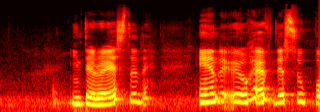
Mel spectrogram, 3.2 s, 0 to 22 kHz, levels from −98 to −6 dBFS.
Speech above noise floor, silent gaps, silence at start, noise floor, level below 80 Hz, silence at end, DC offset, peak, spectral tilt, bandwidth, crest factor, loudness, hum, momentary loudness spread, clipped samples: 29 dB; none; 0.55 s; -54 dBFS; -64 dBFS; 0 s; under 0.1%; -10 dBFS; -4 dB/octave; 16.5 kHz; 16 dB; -26 LUFS; none; 10 LU; under 0.1%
